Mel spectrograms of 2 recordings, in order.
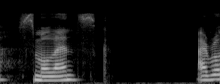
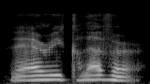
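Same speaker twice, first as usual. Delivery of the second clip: put-on slow old man voice. A narrator's reading. Old man quietly approves plan.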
